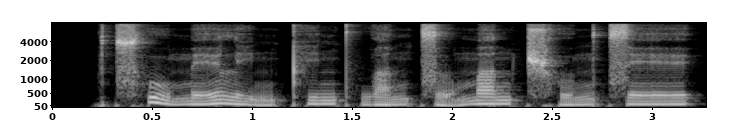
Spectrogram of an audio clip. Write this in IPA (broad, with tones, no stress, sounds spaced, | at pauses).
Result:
t͡sʰ u˥˩ m e˧˥ ɪ̯ l ḭ˨˩ ŋ pʰ i˥ ŋ pʰ w a˧˥ n t͡s ɤ̰˨˩ m a˥ n ʈ͡ʂʰ ʊ˧˥ ŋ t͡s e˥ ɪ̯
